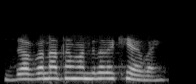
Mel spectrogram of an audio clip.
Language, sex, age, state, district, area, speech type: Odia, female, 45-60, Odisha, Nayagarh, rural, conversation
